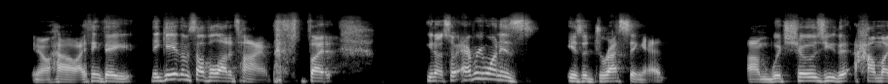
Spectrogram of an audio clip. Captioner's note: laughs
